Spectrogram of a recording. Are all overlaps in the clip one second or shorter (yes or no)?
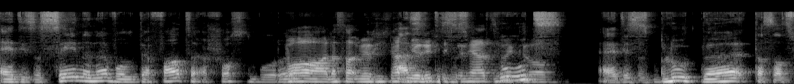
no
